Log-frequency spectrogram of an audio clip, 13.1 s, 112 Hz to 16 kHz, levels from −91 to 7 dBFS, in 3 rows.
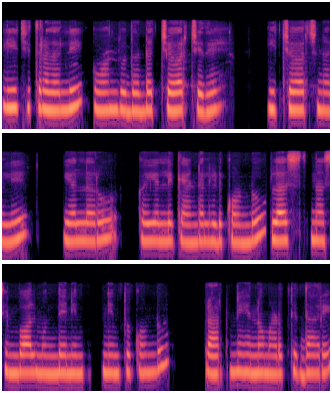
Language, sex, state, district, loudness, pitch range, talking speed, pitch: Kannada, female, Karnataka, Chamarajanagar, -22 LUFS, 230-250 Hz, 80 wpm, 235 Hz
